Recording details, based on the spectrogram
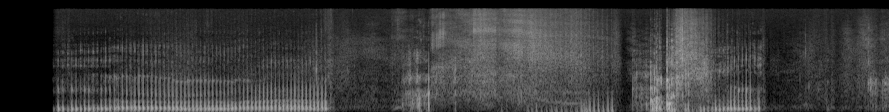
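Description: A jaguar gives a deep, rasping roar lasting nearly three seconds, followed by breathy grunts and a second gruff burst.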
